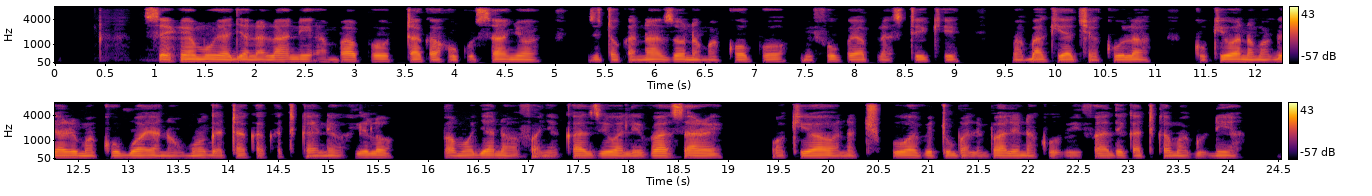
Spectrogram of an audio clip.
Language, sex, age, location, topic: Swahili, male, 25-35, Dar es Salaam, government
